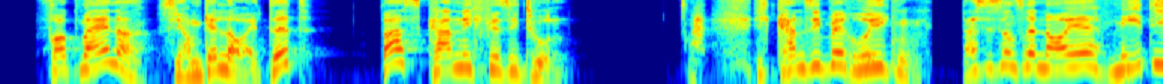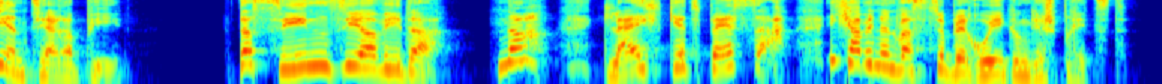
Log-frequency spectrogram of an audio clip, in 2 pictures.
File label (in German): Hoerspiel Medientherapie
